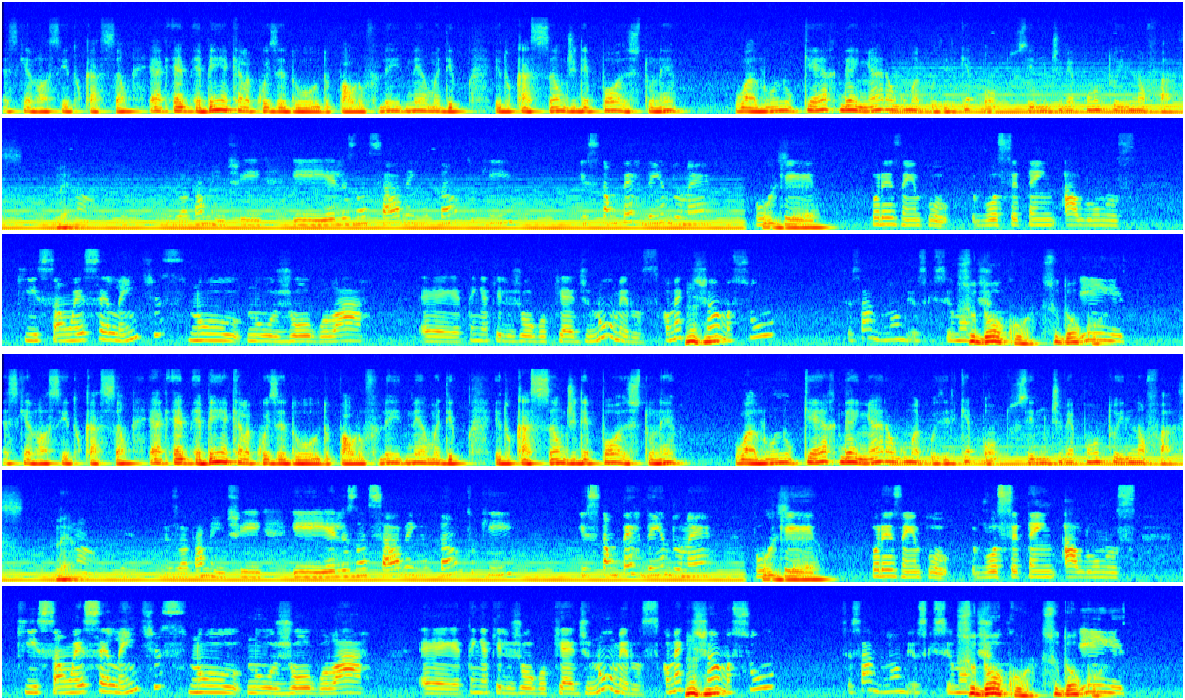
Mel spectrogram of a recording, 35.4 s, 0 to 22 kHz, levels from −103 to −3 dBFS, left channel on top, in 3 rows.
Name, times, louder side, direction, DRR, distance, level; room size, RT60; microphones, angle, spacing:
voice 1, 0.0-6.8 7.3-12.0 12.3-12.6 19.4-20.1 30.4-30.8 33.2-34.6, right 2 dB, 30° right, 0.4 m, -23 dB
sound 1, 8.9-19.3, left 2 dB, 60° left, 1.1 m, -33 dB
voice 2, 12.5-16.9 17.6-18.9 19.3-20.0 20.5-23.1 23.8-27.3 27.8-31.3 32.1-33.7 34.4-34.8, right 3 dB, 50° right, 1.9 m, -35 dB
head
